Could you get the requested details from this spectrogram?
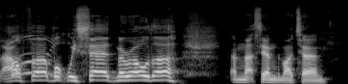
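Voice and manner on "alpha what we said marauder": drawn-out, slow, very high shout. Voicing a character calling out to an ally: in-character shout. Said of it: "to shout".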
